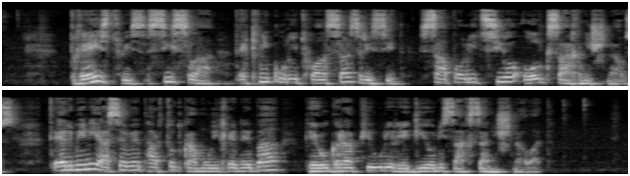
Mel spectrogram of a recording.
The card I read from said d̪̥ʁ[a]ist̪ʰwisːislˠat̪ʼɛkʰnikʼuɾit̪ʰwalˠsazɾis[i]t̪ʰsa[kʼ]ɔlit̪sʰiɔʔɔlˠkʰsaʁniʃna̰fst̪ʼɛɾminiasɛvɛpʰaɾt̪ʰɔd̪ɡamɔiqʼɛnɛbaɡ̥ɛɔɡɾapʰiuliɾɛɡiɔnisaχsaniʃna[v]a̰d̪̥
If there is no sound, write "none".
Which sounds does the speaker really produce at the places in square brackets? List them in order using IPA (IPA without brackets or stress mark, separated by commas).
ɛ, i, pʼ, v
